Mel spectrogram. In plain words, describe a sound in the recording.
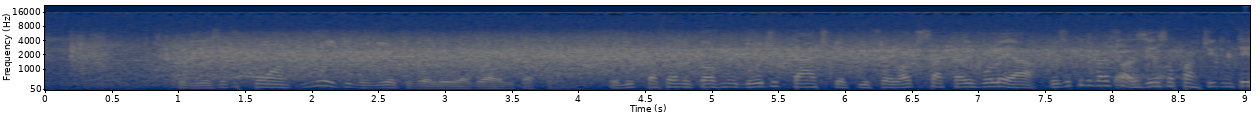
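A large crowd applauds loudly.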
